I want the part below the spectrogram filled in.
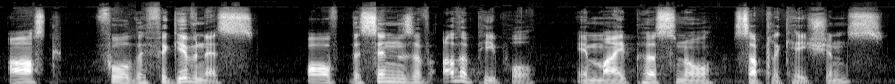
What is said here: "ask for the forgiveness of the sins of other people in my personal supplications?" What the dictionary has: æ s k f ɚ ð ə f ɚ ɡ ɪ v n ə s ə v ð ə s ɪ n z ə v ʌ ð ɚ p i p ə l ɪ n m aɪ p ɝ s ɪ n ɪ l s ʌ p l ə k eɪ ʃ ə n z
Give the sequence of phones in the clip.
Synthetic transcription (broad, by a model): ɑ s k f ɚ ð ə f ɚ ɡ ɪ v n ə s ə v ð ə s ɪ n z ə v ʌ ð ɚ p i p ə l ɪ n m aɪ p ɝ s n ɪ l s ʌ p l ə k eɪ ʃ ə n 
